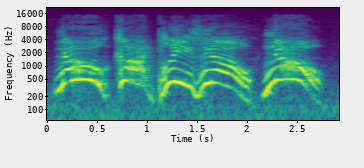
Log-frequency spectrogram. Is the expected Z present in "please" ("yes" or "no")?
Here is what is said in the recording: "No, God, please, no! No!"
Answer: yes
